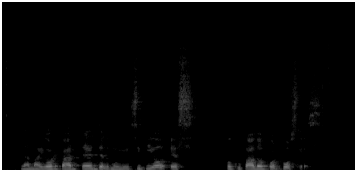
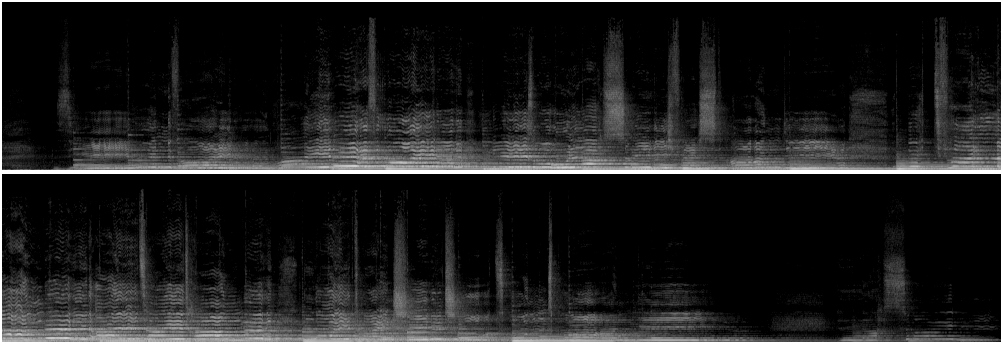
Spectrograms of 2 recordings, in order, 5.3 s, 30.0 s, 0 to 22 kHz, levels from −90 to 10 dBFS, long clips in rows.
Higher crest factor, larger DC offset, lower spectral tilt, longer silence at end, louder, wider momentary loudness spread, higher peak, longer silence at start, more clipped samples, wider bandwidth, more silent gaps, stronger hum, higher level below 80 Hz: about the same, 18 dB vs 18 dB; neither; about the same, -6 dB/octave vs -6.5 dB/octave; about the same, 0.55 s vs 0.55 s; second, -54 LUFS vs -24 LUFS; about the same, 12 LU vs 14 LU; second, -36 dBFS vs -6 dBFS; about the same, 0.3 s vs 0.25 s; neither; first, 16 kHz vs 14 kHz; neither; neither; second, -90 dBFS vs -64 dBFS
